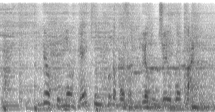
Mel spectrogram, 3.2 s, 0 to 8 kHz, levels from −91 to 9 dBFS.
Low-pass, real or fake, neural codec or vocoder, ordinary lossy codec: 7.2 kHz; fake; codec, 32 kHz, 1.9 kbps, SNAC; none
